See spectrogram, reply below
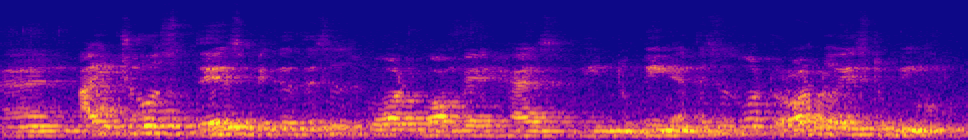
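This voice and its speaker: Man from India, earnest interview talk, middle pitch, echoey hall, distant noisy mic. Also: moderate pace. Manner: earnest, emotional, with repeated restarts. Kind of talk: reflective interview.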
